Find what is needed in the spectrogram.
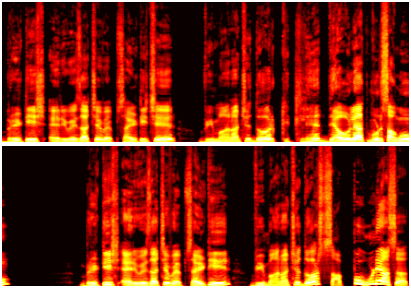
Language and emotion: Goan Konkani, happy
